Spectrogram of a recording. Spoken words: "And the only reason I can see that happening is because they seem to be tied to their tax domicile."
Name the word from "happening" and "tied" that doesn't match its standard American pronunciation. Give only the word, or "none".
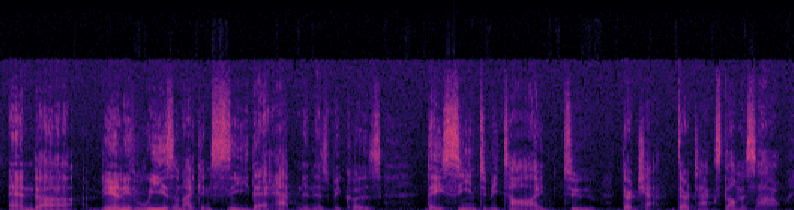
none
